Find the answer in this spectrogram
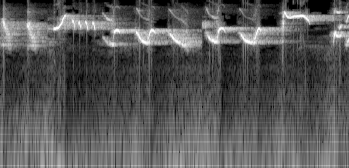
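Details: Orange-headed thrush, macet jernih style, giving clear whistled loops and a quick trill, phrases separated by brief silences, ending with a rising, sustained high whistle.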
